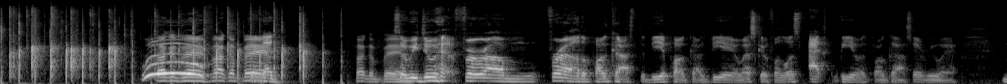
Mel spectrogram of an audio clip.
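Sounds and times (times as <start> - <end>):
round of applause sound effect: 0.0 - 3.6
speech: 1.4 - 2.9, 3.6 - 10.0.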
